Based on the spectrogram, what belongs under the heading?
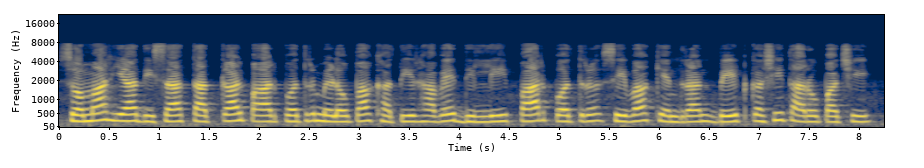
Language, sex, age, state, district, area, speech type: Goan Konkani, female, 30-45, Goa, Salcete, rural, read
